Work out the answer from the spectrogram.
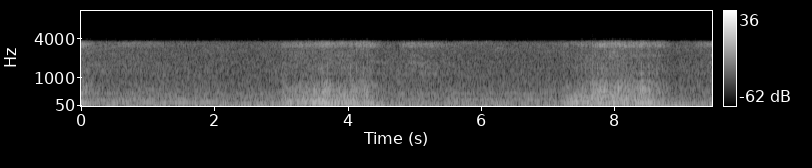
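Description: Two low, rumbling snores about four seconds apart over steady background hiss.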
